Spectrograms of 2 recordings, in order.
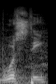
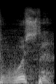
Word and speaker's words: Woosty: it's pronounced Woosty. Is it? It is. Okay. I ran into an Oakwood guy, and he said it's Woosty.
